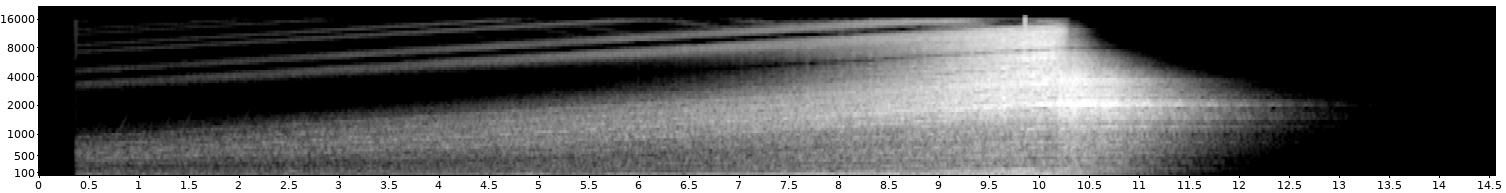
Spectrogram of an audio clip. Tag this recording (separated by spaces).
impact sound-effekt delay uplift sweep reversed FX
